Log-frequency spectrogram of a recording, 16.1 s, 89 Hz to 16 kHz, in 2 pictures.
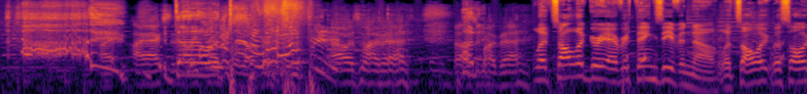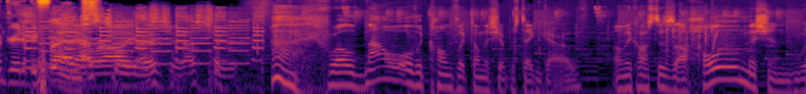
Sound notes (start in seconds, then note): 10.8 sigh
